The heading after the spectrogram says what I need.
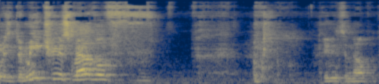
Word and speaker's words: Demetrios: Demetrios, yes. Demetrios? Demetrios.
